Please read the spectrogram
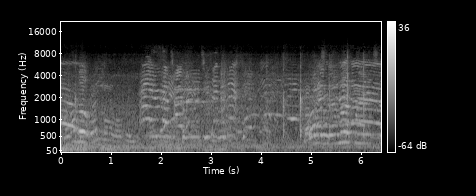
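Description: Young ballplayers' voices calling out and chattering, several at once and overlapping, with a short lull in the middle.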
